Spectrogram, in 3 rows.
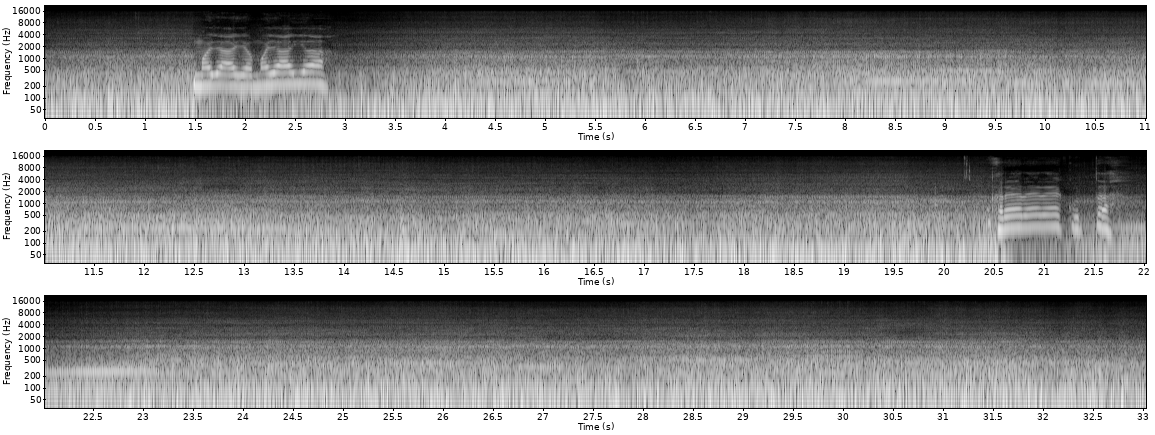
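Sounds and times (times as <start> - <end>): motorcycle engine hum: 0.0 - 33.0
wind buffeting microphone: 2.9 - 20.5, 21.8 - 33.0.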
